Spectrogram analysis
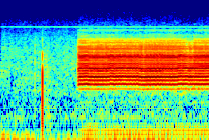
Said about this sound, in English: was that the front door buzzer? Yes, sir.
